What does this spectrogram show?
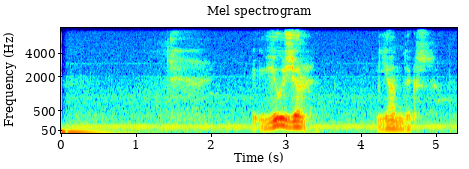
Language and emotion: Russian, neutral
